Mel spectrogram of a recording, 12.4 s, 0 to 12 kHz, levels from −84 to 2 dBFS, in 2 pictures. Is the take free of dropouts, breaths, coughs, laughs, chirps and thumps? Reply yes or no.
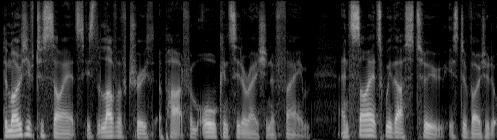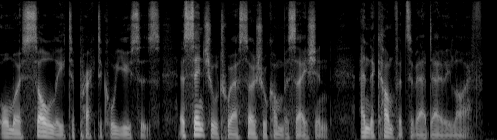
yes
